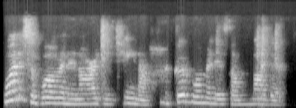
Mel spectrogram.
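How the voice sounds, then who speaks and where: A woman performing a dramatic stage monologue as a proud, vengeful dead first lady, measured and defiant. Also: fairly low pitch, natural voice, poor audio. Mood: bitter, defiant. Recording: faint background noise with clicks.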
